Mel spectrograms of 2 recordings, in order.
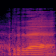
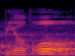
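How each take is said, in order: First: The r syllable is light with an open a. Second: The r syllable is heavy with an o vowel. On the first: The speaker calls it wrong. "tidak boleh bunyi ra" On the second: The speaker calls it right. "Harus ada vokal tebalnya atau vokal o-nya"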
